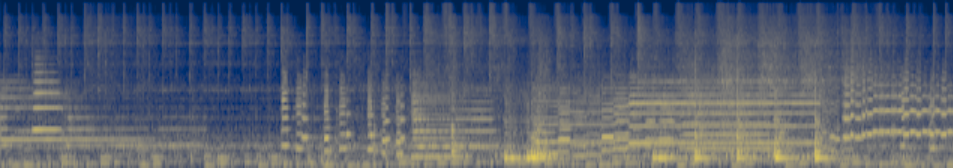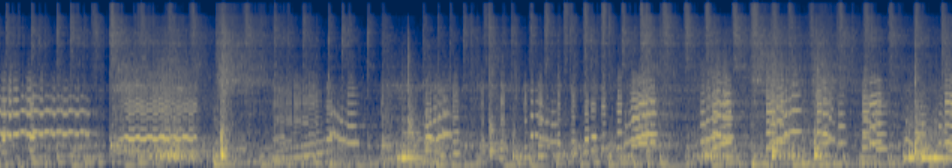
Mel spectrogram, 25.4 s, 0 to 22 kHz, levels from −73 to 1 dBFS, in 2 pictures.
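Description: Short concealed packet loss occurs at 11.17, 11.29, 12.96 and 14.09 s. Each time about 20 ms never arrived. The receiver extended the preceding sound, leaving a brief smear or wobble. At 14.71 s comes a short stall from a late packet. The buffer emptied, so the sound is held about 18 ms with a slight buzz or dip. Nothing is lost.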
